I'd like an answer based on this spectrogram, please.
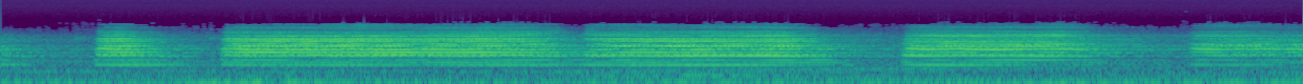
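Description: A CSX freight locomotive's multi-chime air horn sounding a series of blasts: a short one about a second in, then three long ones, and another starting near the end, over the low steady rumble of the train.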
